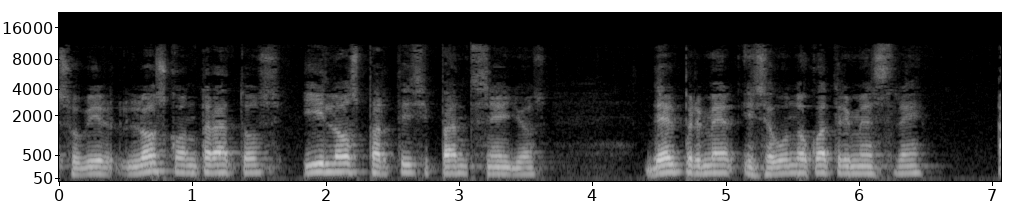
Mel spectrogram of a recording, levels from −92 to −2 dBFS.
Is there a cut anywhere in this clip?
yes; 1 cut; at 3.2 s

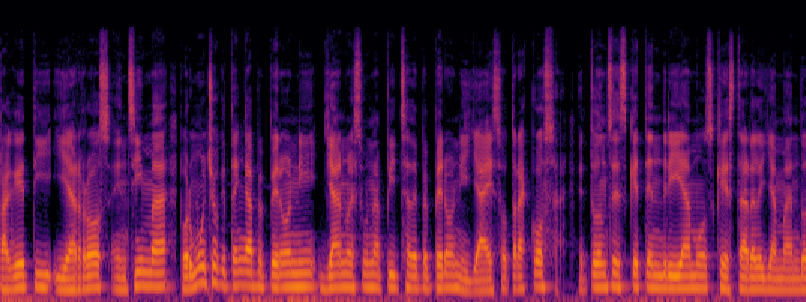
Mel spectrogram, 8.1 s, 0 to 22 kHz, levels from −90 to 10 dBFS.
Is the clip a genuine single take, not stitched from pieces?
no; 2 cuts; at 1.7 s, 5.7 s

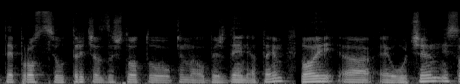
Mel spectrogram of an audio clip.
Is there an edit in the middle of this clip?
yes; 2 cuts; at 1.8 s, 2.9 s

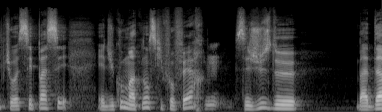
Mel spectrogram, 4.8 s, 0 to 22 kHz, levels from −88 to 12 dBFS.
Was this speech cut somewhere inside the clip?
no; 0 cuts

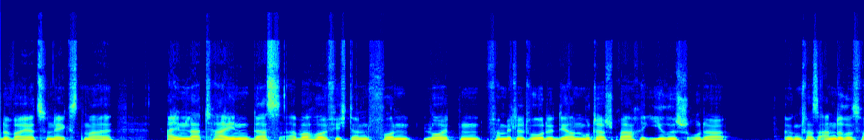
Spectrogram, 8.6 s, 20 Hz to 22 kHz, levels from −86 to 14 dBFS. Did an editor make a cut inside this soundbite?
no; 0 cuts

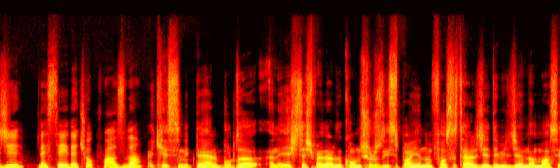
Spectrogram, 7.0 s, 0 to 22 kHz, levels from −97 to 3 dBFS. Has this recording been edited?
no; 0 cuts

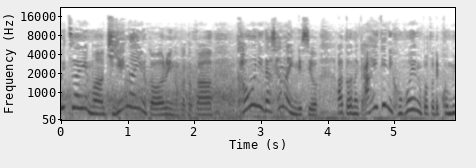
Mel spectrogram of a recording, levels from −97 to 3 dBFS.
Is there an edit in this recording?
yes; 1 cut; at 2.6 s

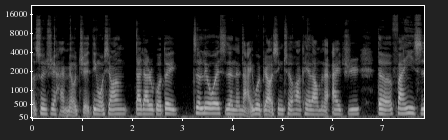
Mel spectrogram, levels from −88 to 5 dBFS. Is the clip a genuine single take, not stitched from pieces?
yes; 0 cuts

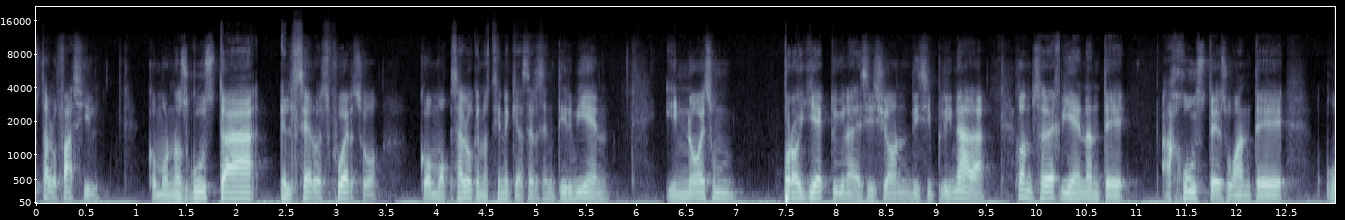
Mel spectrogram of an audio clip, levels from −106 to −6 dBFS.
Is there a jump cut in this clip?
yes; 3 cuts; at 4.2 s, 9.8 s, 10.2 s

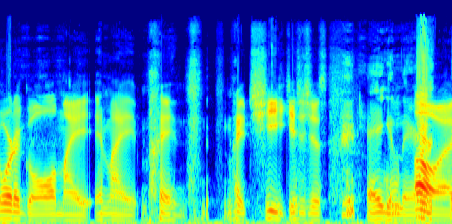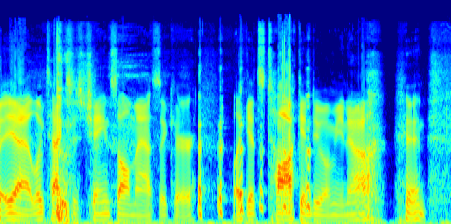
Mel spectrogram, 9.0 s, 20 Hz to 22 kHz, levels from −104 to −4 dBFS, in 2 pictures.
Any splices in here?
yes; 1 cut; at 5.0 s

